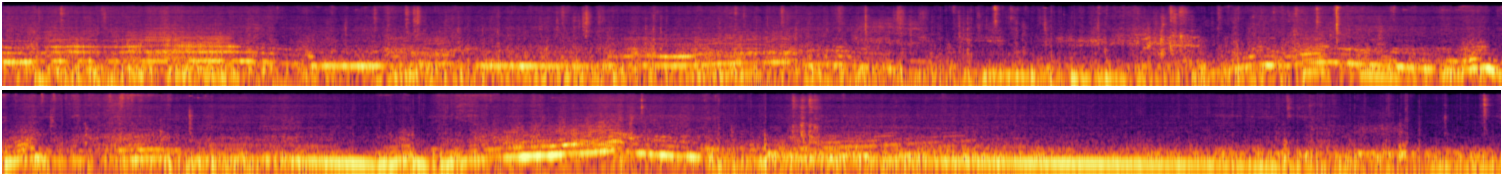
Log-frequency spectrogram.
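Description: Car engine heard from inside the cabin, revving up and falling back again and again through the slalom, with sharp blips of revs about halfway and two thirds of the way in, then running steadily at low revs near the end as the car rolls slowly.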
